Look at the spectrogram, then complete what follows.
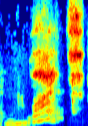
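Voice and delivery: high-pitched rising, incredulous "what"; horrified disbelief. Retold or imitated. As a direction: reenact appalled shock in one word. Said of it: "I'm horrified".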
